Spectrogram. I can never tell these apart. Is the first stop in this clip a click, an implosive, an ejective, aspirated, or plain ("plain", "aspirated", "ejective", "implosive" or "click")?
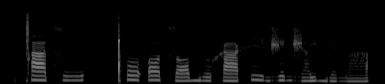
click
